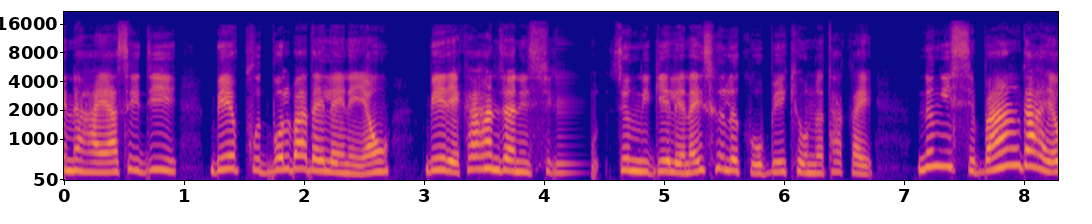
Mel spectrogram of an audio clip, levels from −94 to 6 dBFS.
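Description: At 4.11 s, after "बेरेखा हान्जानि", the sound smears into a fading buzz until 4.42 s, then resumes at "जोंनि गेलेनाय" with about 280 ms missing. This long network dropout, likely from packets never arriving, differs from a brief glitch because the fill drags on without dropping to silence.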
